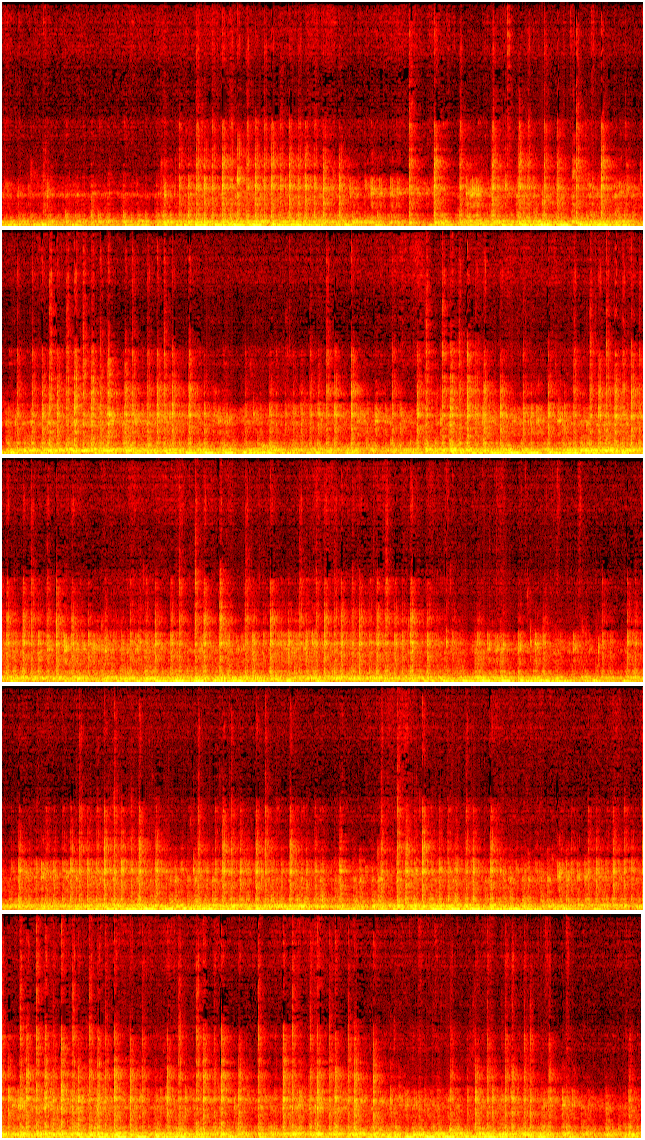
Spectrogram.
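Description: Live electronic noise music played through a PA: a dense, grinding low drone that swells and fades in uneven waves about every two seconds, with buzzing, crackling noise layered above it.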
